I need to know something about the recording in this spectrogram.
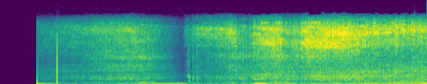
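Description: Model train running on its track: a steady high hissing whir of the motor and wheels that grows louder from about two and a half seconds in, with a single click just after it begins.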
